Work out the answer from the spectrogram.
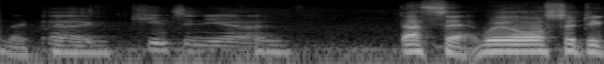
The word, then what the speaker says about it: Quinceañera: Quinceañera? No, Quinceañera.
